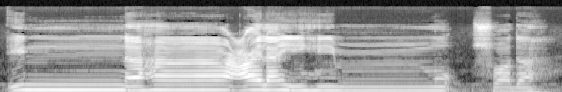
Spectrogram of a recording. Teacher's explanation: এই যে মু এখানে হামজা আছে, একটু ধাক্কার মতন দিয়ে পড়তে হবে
